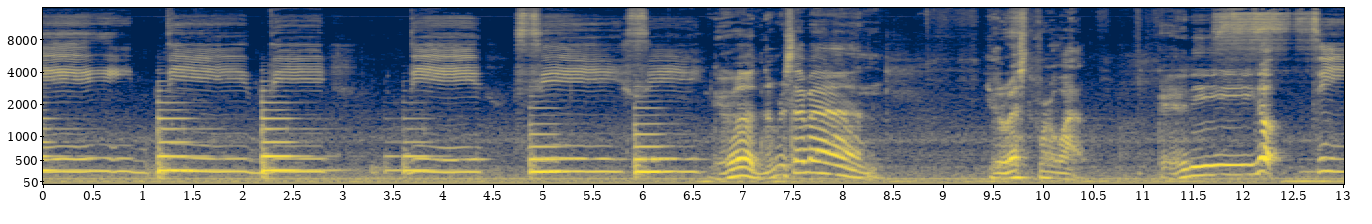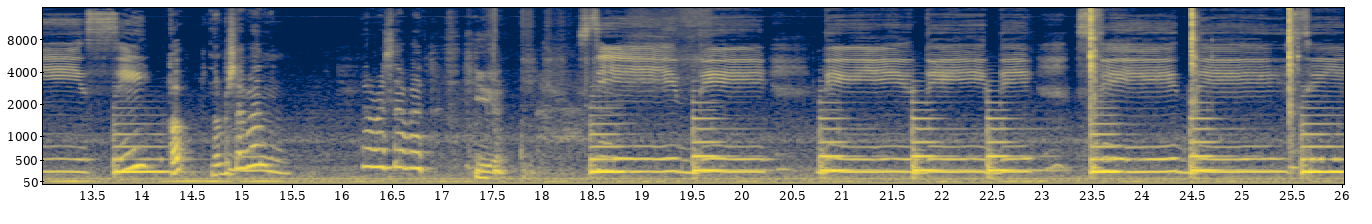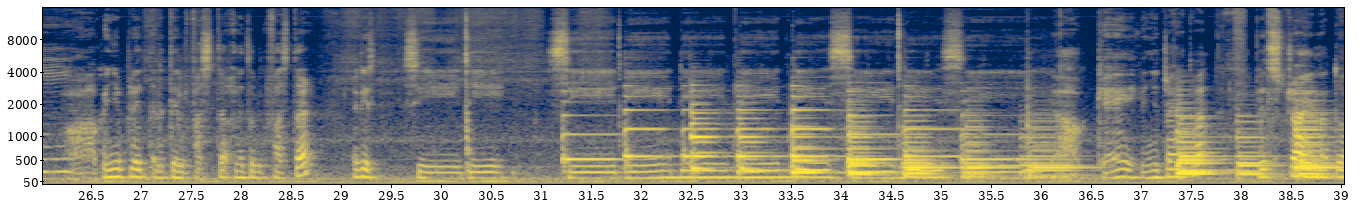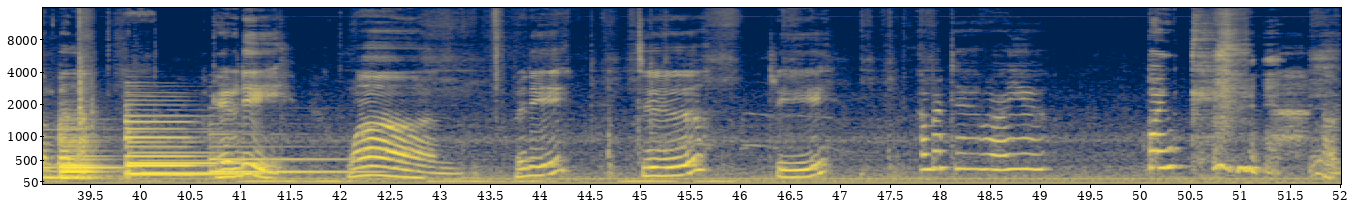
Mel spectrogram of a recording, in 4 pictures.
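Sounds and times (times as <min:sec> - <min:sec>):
electronic keyboard notes: 0:13.7 - 0:14.6, 0:31.2 - 0:36.6, 0:37.3 - 0:42.5.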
